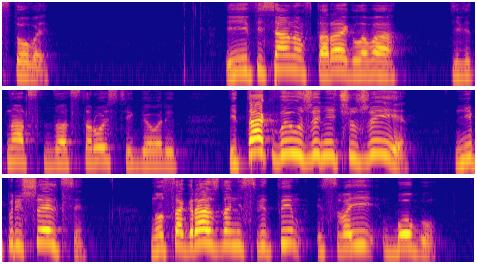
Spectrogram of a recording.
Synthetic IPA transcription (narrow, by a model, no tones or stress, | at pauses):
st̪o̞vəj | ijɪfʲɪsʲanəmft̪ɐɾajəɡlˠɐva | dʲɪvʲɪt̪nat̪sɨ̥t̪ɨjd̪vat̪sɨ̥tʲt̪ɐɾo̞jsʲtʲixɡəvɐɾʲit̪ | it̪akvɨʊʐɛnʲɪt͡ɕʊʐɨjə | nʲɪpɾʲɪʂɛlʲt̪sɨ | nosɐɡɾaʐd̪ənʲɪsʲvʲɪt̪ɨmisvɐiboɡʊ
